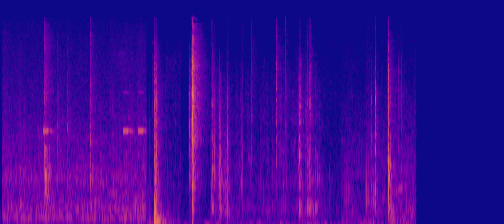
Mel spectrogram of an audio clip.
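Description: A VCR taking in and loading a videocassette: a run of mechanical clicks and clunks over a steady motor hum, with a couple of short faint beeps early on. It cuts off suddenly about five seconds in.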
